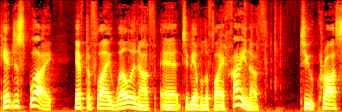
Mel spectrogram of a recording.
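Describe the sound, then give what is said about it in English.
Clicking of typing on a computer keyboard as a search is entered, quick taps running beneath a voice that keeps talking throughout. “The keyboard sound you're hearing is me typing in, can parakeets fly, into Google?”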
